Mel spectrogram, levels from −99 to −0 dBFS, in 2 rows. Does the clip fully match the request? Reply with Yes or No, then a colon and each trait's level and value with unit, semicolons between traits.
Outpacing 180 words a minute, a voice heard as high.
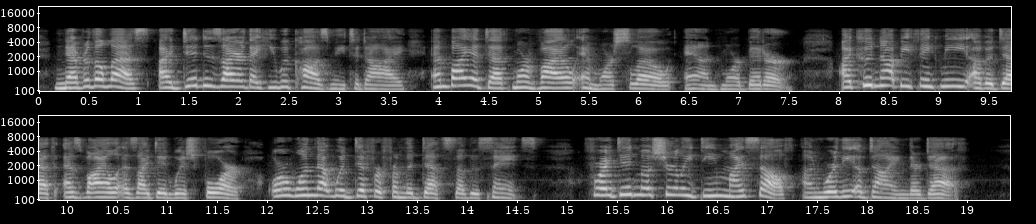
Yes: average, 190 wpm; high, 235 Hz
